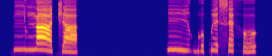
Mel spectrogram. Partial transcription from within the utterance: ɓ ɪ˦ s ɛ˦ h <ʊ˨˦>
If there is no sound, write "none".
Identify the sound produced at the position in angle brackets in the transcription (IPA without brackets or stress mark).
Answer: ʊ˨˦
